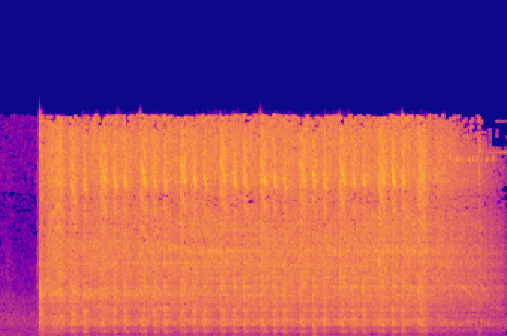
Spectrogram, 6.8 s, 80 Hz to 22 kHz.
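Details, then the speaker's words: 2006 Vauxhall/Opel Astra H Z14XEP 1.4 petrol (dual-fuel, run on petrol) with misfire: even starter cranking about two beats a second during compression test on cylinder 1, holding about 175 psi, acceptable. "so this one is okay is holding the pressure in there as you can see so I'd say this is quite acceptable"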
